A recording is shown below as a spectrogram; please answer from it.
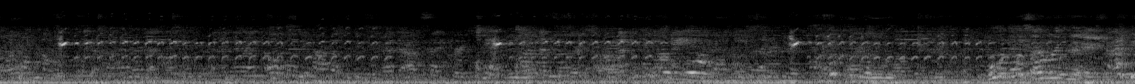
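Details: A male cockatiel in a carrier backpack, getting a head massage, gives short, rapid, buzzy chattering calls over a steady low rumble.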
